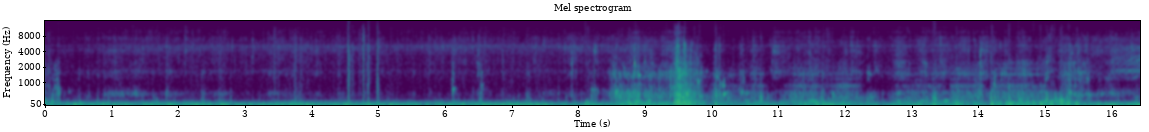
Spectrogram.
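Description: Underwater rumbling and swishing of water as a hand fans away the sandy seabed, heard through the camera's underwater housing. It surges louder about nine to ten seconds in and again near fifteen seconds.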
